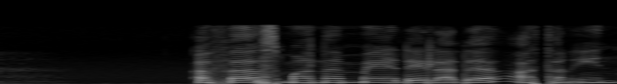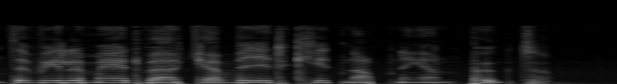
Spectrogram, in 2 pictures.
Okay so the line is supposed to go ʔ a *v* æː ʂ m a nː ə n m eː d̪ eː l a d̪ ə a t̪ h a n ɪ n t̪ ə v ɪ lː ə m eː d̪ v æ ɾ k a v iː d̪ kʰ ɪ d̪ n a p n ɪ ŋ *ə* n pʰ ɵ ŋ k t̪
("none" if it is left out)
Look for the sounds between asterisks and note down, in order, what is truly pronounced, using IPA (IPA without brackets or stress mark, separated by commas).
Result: f, ə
